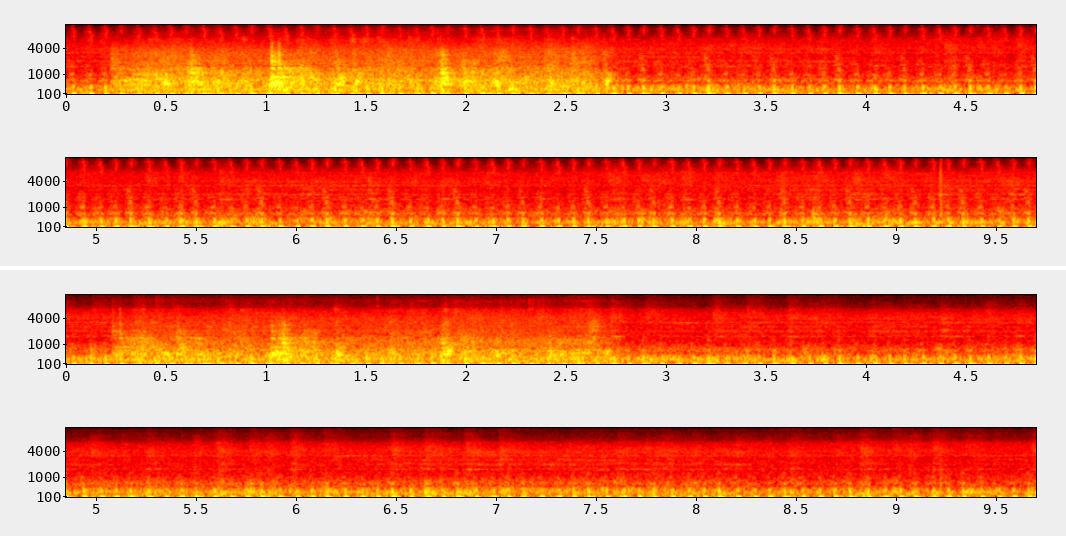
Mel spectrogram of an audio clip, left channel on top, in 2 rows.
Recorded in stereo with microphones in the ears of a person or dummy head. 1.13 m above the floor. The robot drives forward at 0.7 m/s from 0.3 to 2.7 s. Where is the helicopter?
60° left (ahead or behind).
